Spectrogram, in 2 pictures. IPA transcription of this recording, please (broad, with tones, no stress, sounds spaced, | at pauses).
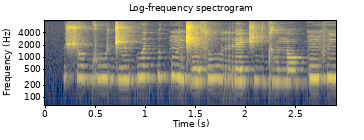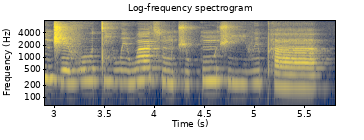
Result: ʃ ʊ˨ ɡ uː˨ d͡ʒ ĩ˨ kʷ ɛ˦ k͡p ɪ˦ kʷ ĩ˦˨ d͡ʒ ɛ˨ s uː˦˨ r ɛ˨ t͡ʃ i˨ d u˨ n ɔ˨ k ũ˦ f ĩ˦ d͡ʒ ɛ˨ v oː˦ t i˨ w ɪ˨ w ã˦ s ũ˨ t͡ʃ ʊ˨ kʷ ũ˦ ʃ iː˨ β ɪ˦ pʰ aː˨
